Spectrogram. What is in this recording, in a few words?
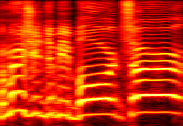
boring, Drill Sergeant; Worms Armageddon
